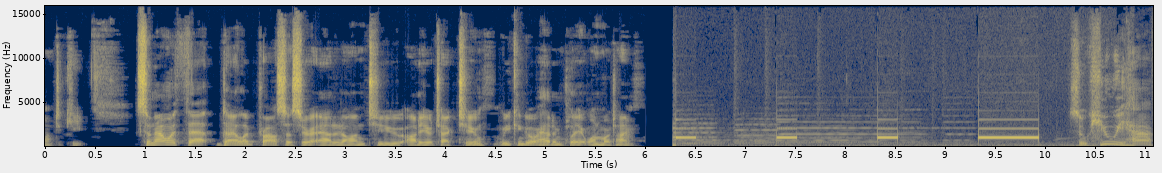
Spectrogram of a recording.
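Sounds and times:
countdown beeps: 0:06.3 - 0:06.6, 0:07.3 - 0:07.6, 0:08.3 - 0:08.6, 0:09.4 - 0:10.0
electronic intro music: 0:06.3 - 0:09.9.

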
